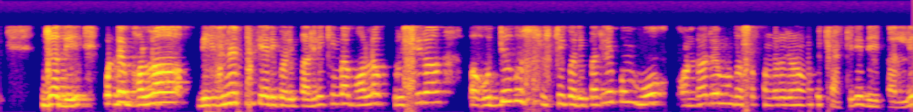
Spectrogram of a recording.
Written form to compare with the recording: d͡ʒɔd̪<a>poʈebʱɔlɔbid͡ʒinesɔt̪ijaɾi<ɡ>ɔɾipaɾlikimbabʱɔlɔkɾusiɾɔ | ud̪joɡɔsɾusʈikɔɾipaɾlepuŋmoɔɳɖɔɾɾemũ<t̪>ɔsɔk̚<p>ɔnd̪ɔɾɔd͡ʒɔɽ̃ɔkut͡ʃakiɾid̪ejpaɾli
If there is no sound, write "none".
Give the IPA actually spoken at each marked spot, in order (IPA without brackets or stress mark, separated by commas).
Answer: i, k, d̪, p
